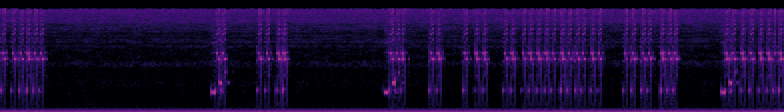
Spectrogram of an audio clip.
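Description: Short electronic blips chirp rapidly in bursts.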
